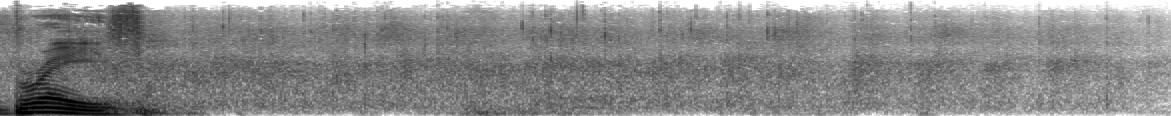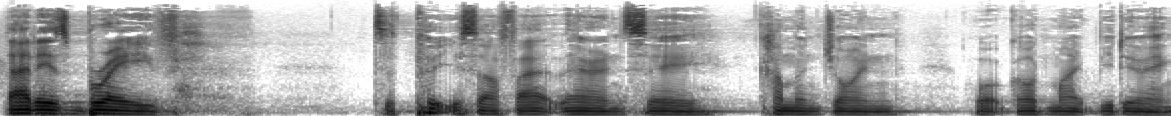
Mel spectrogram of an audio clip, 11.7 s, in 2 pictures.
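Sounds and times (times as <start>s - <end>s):
audience applause: 0.0s - 6.2s
speech: 0.1s - 0.8s, 5.9s - 6.9s, 7.8s - 11.7s.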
